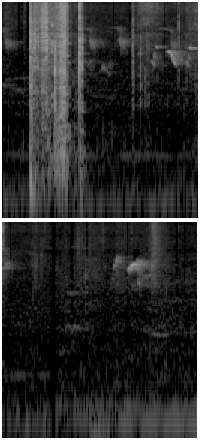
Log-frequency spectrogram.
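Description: A short burst of handling noise about half a second in, then a few bird chirps against faint outdoor background noise.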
